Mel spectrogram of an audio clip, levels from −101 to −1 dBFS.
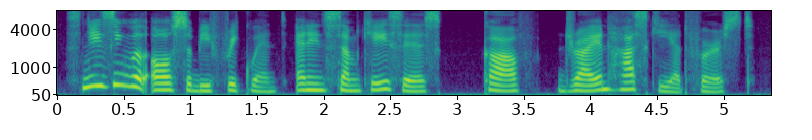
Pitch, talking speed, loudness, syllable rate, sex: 220 Hz, 170 wpm, -20 LUFS, 4.4 syllables/s, female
